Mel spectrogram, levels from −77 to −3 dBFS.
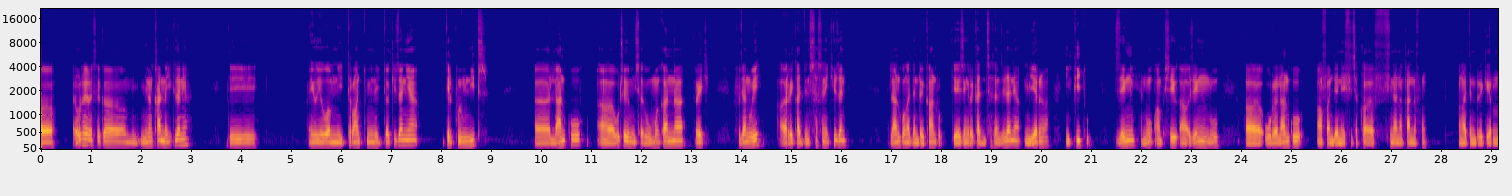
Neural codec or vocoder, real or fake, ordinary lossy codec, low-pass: none; real; none; none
